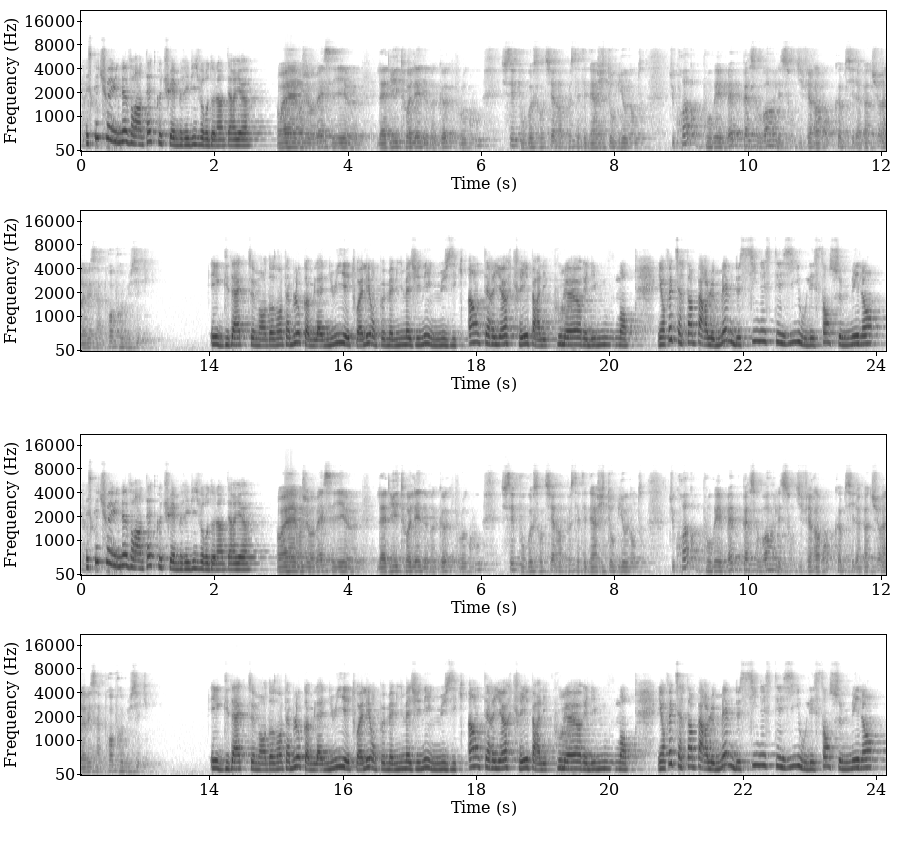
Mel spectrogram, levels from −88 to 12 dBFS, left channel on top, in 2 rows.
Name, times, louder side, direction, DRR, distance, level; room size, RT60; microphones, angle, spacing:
voice 1, 0.0-2.5 14.0-23.9, equal, ahead, 11 dB, 0.4 m, -21 dB
voice 2, 2.9-13.0 19.2-19.5, right 1 dB, 25° right, 2 dB, 2.1 m, -36 dB
22.0 x 9.9 x 3.7 m, 0.84 s
head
